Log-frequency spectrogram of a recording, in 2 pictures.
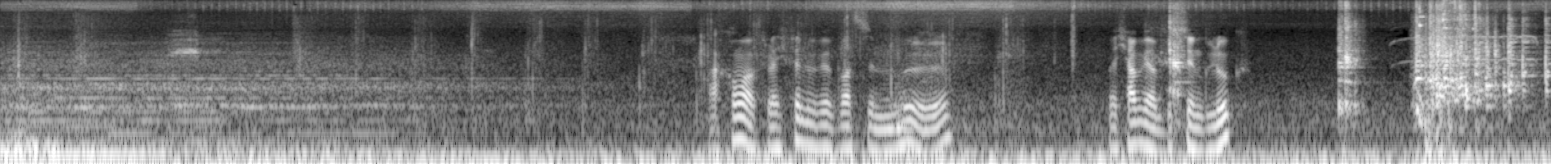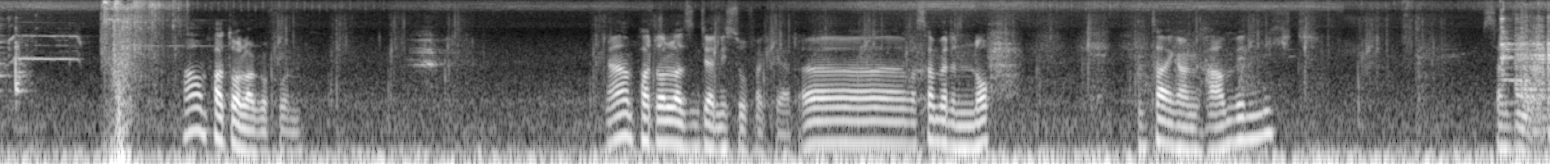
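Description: Footsteps crunch steadily on dry ground.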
